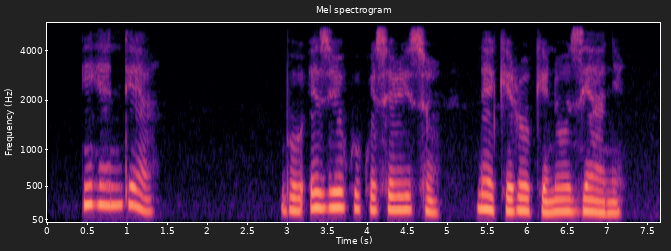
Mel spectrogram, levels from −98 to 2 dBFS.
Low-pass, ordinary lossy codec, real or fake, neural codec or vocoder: 5.4 kHz; none; fake; vocoder, 24 kHz, 100 mel bands, Vocos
